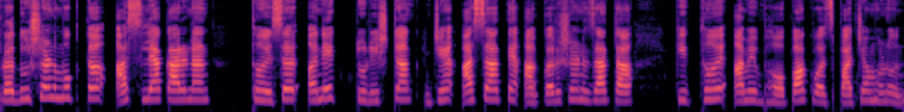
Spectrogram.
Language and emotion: Goan Konkani, neutral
